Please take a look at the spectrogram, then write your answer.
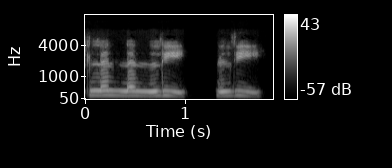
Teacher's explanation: I will use the tip of my tongue to place or touch just behind my top incisors, so away from the gum line. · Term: light lam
